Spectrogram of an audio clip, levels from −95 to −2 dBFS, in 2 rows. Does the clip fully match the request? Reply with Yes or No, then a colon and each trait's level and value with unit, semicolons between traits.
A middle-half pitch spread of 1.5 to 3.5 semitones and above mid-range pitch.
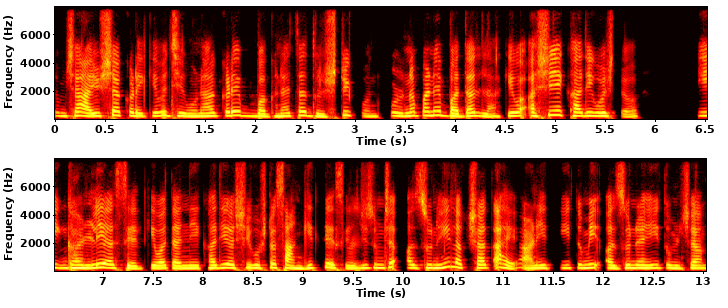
Yes: average, 2.8 semitones; high, 230 Hz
